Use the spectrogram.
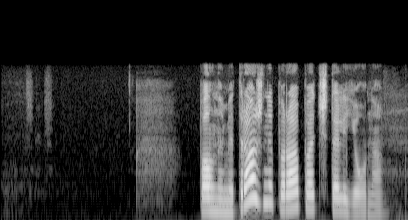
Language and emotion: Russian, positive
